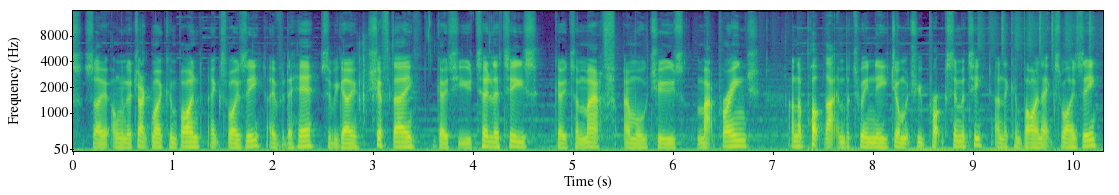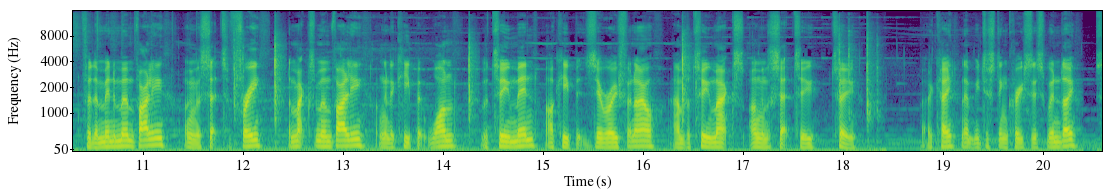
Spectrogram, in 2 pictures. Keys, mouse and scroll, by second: 0.2-2.4 drag, 2.4 right click, 2.9 shift+a, 10.1 click, 10.8-18.4 drag, 18.4 shift+middle click, 18.6-19.3 scroll up 3, 19.3 click, 20.1-20.5 middle drag.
